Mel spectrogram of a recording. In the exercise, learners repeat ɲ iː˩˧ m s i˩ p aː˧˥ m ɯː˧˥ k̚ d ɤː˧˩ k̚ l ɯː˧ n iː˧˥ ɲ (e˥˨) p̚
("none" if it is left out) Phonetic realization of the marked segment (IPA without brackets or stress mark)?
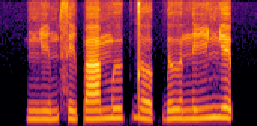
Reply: e˥˨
